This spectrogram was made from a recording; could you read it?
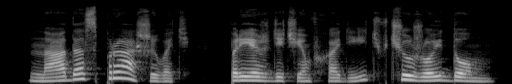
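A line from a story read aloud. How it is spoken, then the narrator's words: Calm with menacing undertone. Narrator (Russian): спокойно сказал Джарлокс с явной ноткой угрозы в голосе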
